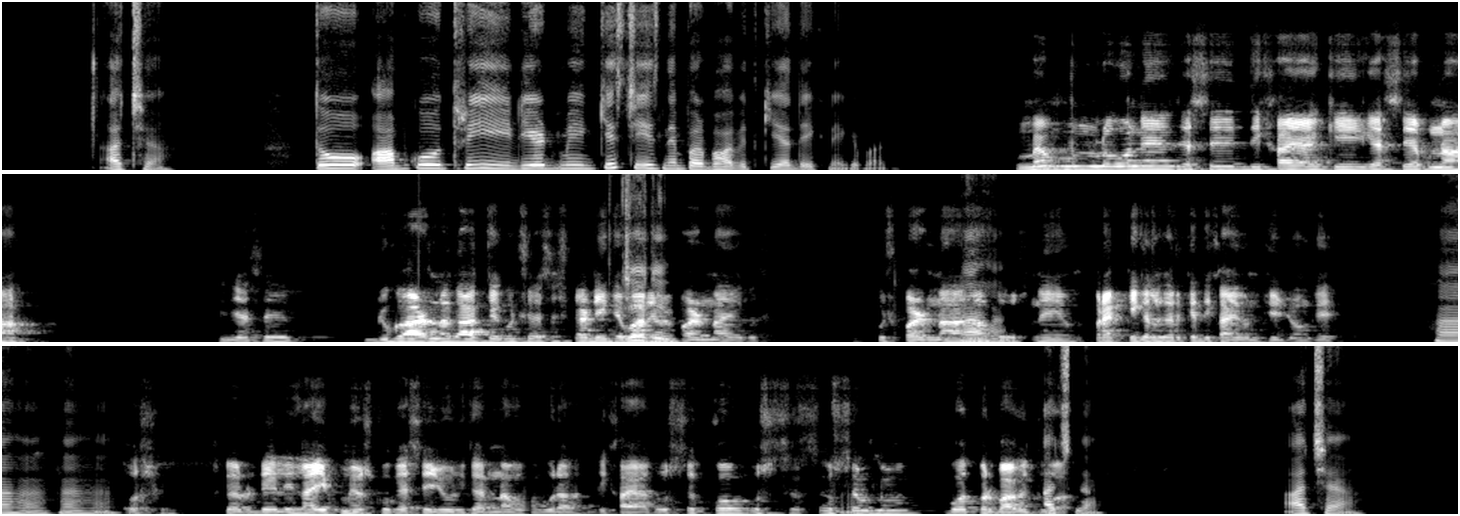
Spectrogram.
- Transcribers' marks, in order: tapping; in English: "थ्री इडियट"; static; other background noise; in English: "स्टडी"; in English: "प्रैक्टिकल"; unintelligible speech; in English: "डेली लाइफ़"; in English: "यूज़"
- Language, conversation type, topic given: Hindi, unstructured, किस फिल्म का कौन-सा दृश्य आपको सबसे ज़्यादा प्रभावित कर गया?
